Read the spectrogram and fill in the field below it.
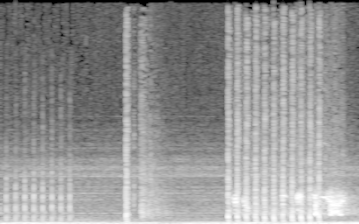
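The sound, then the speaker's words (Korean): Gunfire in a firefight breaking out on a mountain path near a military guard post: a rapid burst of automatic shots, a lone sharp crack, then another fast, loud volley of about ten shots over a steady low rumble. “부대에선 그냥 그렇게 알고 GP 입구 철문에서 교대 근무자와 기다리고 있었는데 그때 갑자기 산길 쪽에서 교전이 벌어져서 아수라장이 됐습니다.”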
